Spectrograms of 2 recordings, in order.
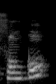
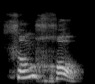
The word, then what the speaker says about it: Sonqo: Le digo, es que la palabra quechua se pronuncia como G, la Q. Entonces, ¿cómo es? ¿No es Sonco? No, es Sonjo.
